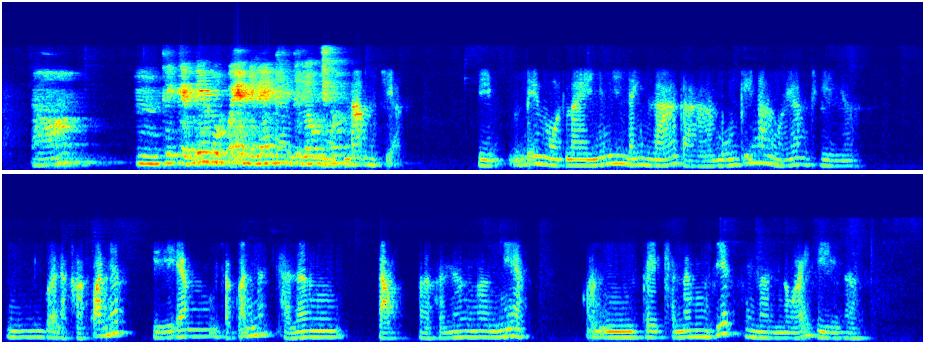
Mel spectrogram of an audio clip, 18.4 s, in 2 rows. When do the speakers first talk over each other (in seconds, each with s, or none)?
1.9 s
